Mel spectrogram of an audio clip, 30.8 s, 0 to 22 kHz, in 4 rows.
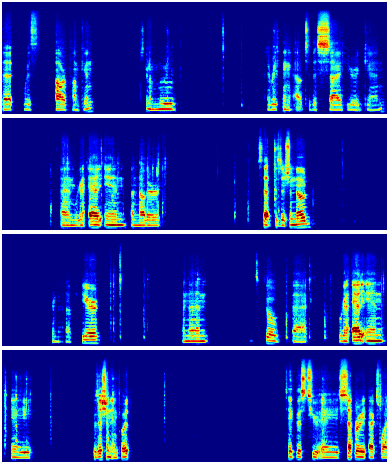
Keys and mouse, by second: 5.3 g, 7.9-15.5 middle drag, 10.7 shift+a, 15.5-22.4 drag, 22.4-28.3 middle drag, 22.9 shift+a, 23.5 s, 28.3-30.8 drag.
